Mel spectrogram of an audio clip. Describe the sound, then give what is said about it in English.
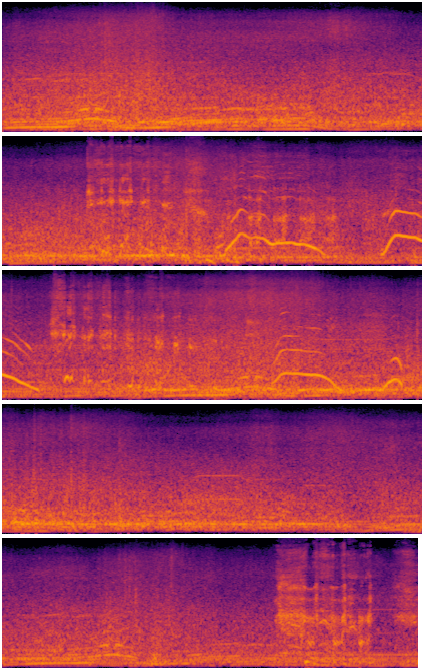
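A loud water scooter engine revs continuously as it runs on the water, its pitch rising and falling in repeated swoops over a steady rumbling drone, with a broad noisy wash running underneath throughout. “Now, let's continue scooting on this water.”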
